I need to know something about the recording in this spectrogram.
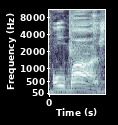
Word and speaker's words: homage: they pay a proper homage the word is oh homage stop it you sound like a damn fool when you say it wrong all right then tell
